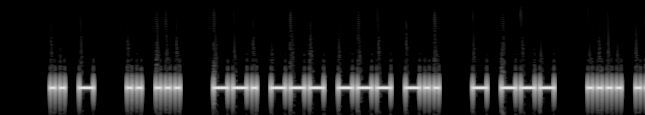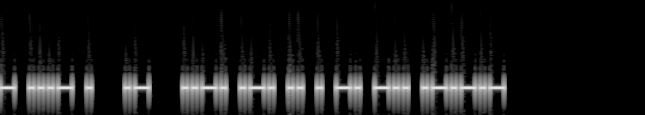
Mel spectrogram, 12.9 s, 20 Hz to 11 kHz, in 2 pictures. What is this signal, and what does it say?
Morse code, heard as a keyed tone, about 25 wpm, 700 Hz. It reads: IT IS GOOD TO HAVE A FRIEND.
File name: practice / 25wpm / Sentences with 3-Word Phrases - 25wpm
